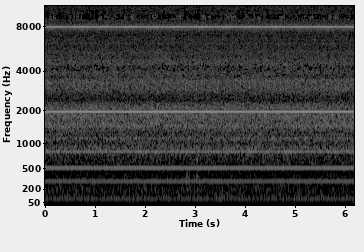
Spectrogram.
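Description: Near silence: a steady electrical hum with a faint high whine on the recording.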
